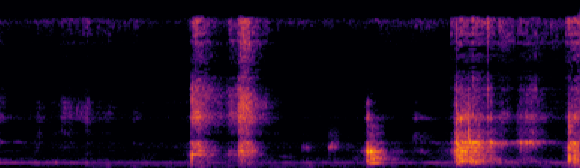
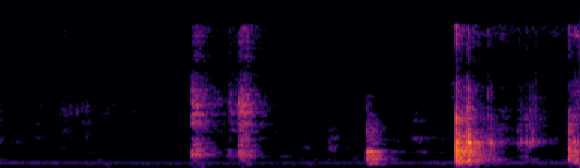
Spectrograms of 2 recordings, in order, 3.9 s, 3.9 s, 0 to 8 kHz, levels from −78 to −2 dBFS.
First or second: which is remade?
first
